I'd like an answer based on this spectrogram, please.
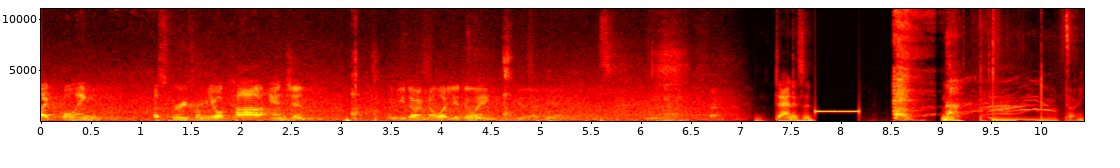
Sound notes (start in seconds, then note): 7.7 beep; 8.6 laughing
